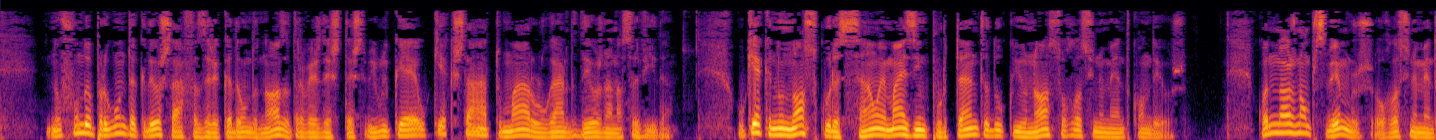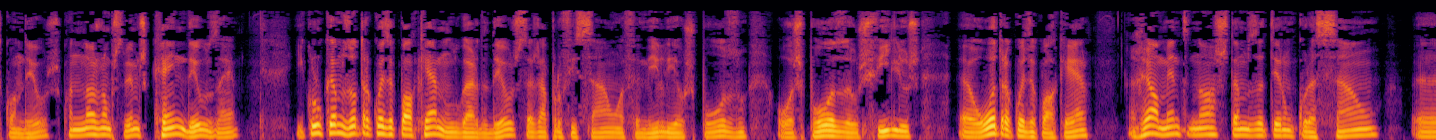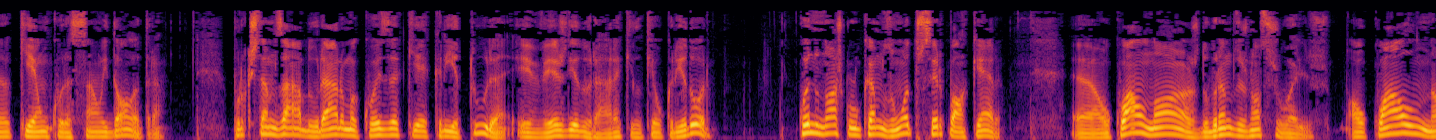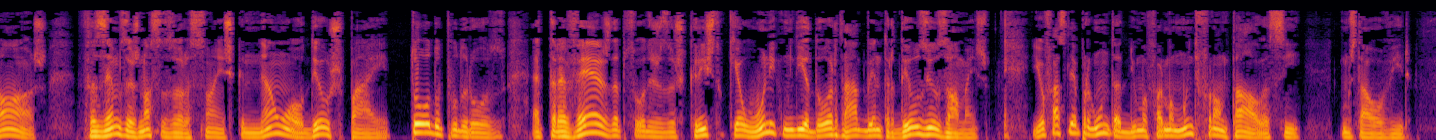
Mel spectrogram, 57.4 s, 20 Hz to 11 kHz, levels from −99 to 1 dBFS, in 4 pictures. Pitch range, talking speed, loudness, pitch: 105-145 Hz, 190 wpm, -18 LUFS, 120 Hz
